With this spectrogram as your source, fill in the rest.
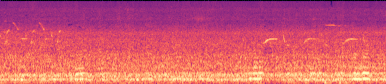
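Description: Honey bees drone from an open hive being inspected, a dense, steady buzz filling the air close by, with individual bees whining past now and then and no talk.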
